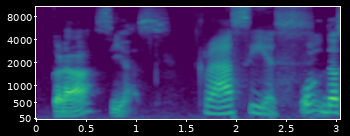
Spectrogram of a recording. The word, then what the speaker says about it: gracias: Ooh, that's hard for you, I know, because we the way we pronounce the R is different, and I know that most of Asian speakers they struggle with the R pronunciation, and yeah, it's hard.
